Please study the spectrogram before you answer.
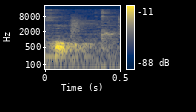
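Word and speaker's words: หก: hawk, except you take out the airy part, you don't have to say K. Ho. So you just pretend you're going to Hawk. say the K and say Oh, hawk like and stop it.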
